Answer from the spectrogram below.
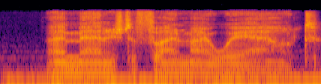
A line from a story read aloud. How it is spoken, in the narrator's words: he answered, his voice grimmer than he intended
